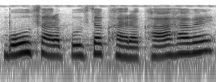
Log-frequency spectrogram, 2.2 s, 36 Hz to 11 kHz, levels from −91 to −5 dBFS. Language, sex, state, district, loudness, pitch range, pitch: Chhattisgarhi, female, Chhattisgarh, Raigarh, -13 LUFS, 225-265 Hz, 240 Hz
